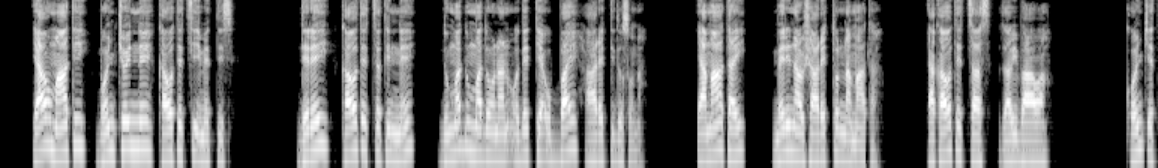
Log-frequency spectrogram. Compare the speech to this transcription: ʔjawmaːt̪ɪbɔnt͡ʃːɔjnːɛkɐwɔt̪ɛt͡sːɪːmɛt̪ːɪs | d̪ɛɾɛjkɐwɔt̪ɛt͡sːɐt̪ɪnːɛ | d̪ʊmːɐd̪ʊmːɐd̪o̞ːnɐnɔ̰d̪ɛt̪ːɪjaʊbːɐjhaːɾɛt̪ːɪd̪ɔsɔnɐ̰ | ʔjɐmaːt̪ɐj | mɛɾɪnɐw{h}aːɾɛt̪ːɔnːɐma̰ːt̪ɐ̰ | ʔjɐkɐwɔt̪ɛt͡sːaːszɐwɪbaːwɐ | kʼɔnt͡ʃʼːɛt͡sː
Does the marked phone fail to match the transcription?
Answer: yes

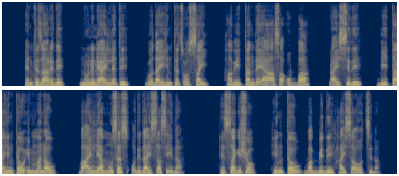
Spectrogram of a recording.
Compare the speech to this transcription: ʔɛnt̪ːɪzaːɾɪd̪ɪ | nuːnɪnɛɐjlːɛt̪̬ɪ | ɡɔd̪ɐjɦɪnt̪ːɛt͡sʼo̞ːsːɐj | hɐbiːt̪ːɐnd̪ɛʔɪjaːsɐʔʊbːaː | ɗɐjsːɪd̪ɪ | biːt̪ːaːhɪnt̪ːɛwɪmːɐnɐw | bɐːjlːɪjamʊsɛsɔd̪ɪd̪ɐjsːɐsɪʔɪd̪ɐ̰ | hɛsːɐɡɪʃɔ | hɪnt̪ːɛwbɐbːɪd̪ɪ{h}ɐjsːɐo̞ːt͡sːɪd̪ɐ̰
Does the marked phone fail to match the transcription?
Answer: no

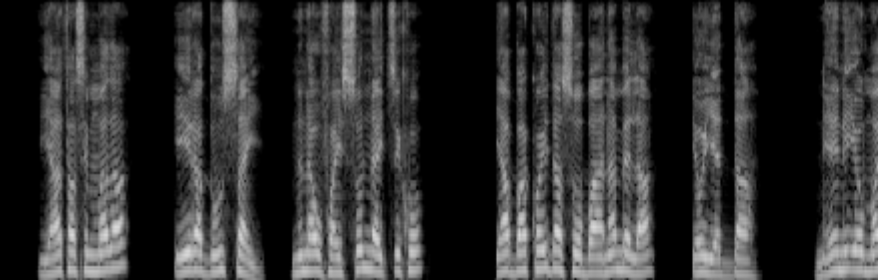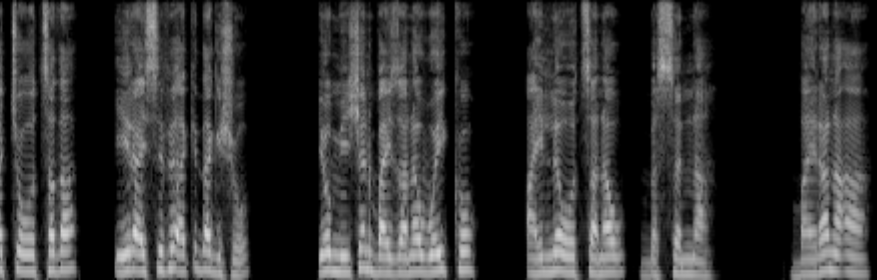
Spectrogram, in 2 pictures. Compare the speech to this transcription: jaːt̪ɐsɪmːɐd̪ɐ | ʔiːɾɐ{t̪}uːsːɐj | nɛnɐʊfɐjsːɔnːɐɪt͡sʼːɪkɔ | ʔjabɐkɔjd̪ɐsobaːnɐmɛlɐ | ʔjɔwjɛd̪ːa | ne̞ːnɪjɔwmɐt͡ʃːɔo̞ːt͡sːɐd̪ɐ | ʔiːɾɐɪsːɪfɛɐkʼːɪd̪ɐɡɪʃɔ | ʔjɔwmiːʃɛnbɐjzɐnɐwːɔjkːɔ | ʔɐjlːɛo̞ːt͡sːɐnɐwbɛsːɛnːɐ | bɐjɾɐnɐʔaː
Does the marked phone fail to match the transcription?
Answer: yes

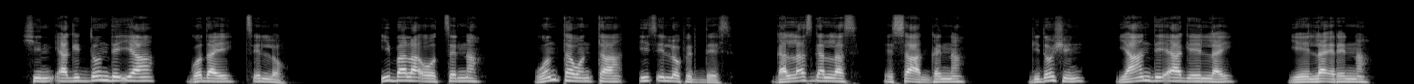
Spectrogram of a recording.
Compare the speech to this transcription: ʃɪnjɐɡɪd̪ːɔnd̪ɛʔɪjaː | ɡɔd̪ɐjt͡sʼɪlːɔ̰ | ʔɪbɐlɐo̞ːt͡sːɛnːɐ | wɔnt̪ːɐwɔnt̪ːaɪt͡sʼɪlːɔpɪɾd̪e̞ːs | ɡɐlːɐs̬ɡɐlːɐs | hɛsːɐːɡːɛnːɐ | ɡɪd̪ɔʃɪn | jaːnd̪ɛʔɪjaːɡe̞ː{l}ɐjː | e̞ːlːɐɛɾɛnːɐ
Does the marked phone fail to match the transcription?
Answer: yes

